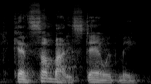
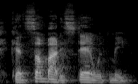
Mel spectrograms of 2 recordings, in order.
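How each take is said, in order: Both takes have the same delivery.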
